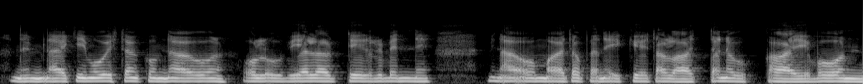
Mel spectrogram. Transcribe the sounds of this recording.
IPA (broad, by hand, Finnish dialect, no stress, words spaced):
nim minæki muistɑŋ ku mĭnæ oːn olːuʋ ʋiɛlæ terʋen ni minæ oːm mɑi̯topænikøitæ lɑi̯tːɑnu kɑiʋoːn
